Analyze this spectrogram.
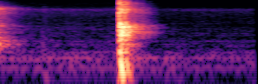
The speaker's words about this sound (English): Clap.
